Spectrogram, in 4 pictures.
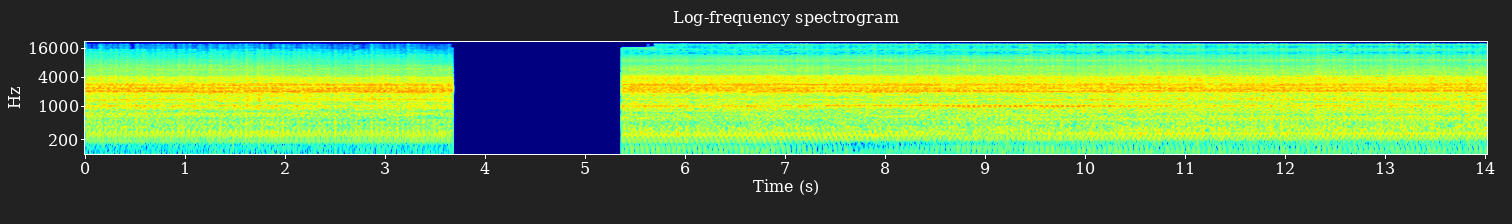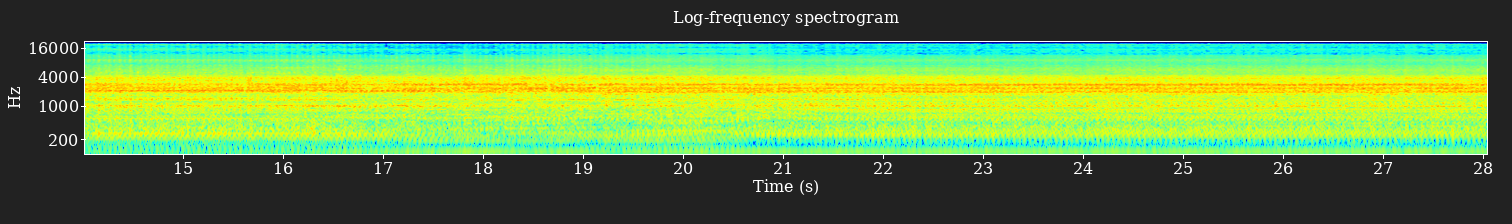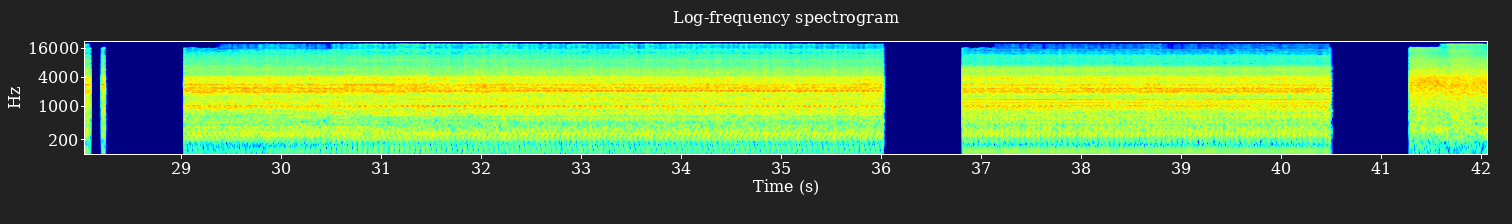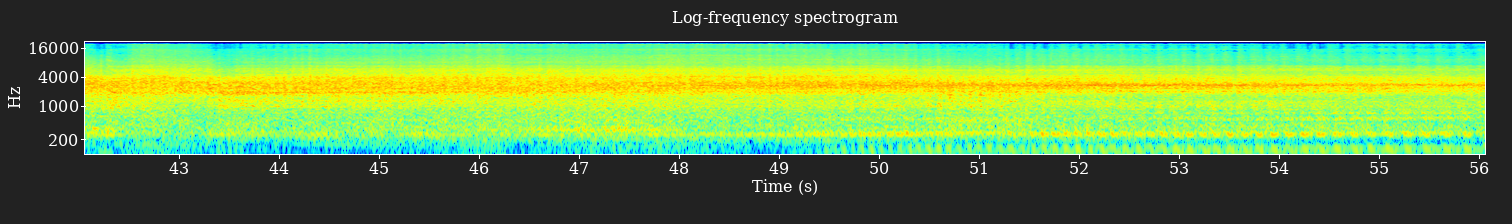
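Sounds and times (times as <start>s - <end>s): air compressor running: 0.0s - 3.7s, 5.4s - 28.2s, 29.0s - 36.0s, 36.8s - 40.5s, 41.3s - 56.0s.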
